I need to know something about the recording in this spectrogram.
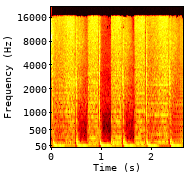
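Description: An upbeat pop summer hit song plays loudly with a steady, punchy beat hitting about twice per second, bright full-band music with a bouncy dance rhythm.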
